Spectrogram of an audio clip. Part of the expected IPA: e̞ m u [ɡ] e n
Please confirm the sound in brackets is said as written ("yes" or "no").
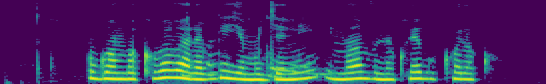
no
